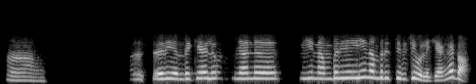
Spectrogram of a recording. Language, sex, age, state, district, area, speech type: Malayalam, male, 30-45, Kerala, Alappuzha, rural, conversation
